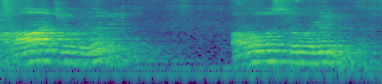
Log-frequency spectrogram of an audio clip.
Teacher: Tafkhim ra yang pertama ra dalam keadaan fathah dan dhammah.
